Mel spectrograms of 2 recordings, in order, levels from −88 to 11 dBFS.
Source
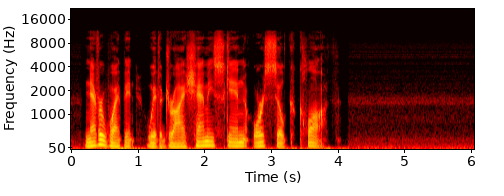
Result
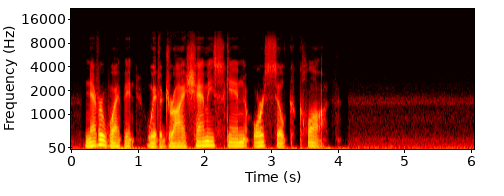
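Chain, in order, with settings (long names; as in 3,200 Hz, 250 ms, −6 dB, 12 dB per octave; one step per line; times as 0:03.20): low-pass filter 1,100 Hz 6 dB per octave, from 0:00.87 2,700 Hz, from 0:02.17 1,200 Hz
level +3 dB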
